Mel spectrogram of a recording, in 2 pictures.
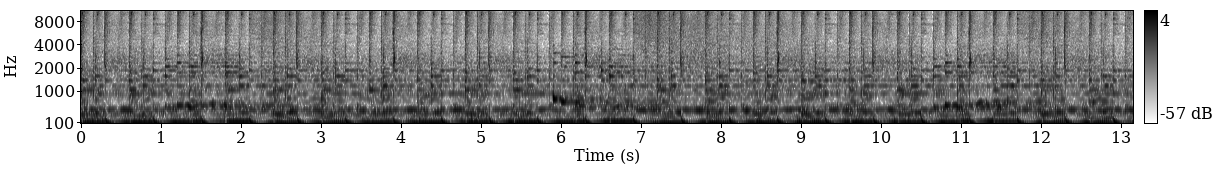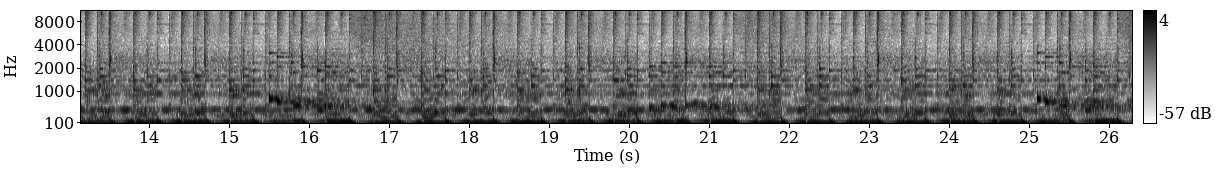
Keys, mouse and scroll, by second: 3.9 shift+click, 9.5 click, 11.7 middle click, 13.0 click, 14.3 middle click, 15.5 alt+a, 16.8 l, 17.2 middle click, 18.1 s, 19.4 click, 21.2 click, 21.7 middle click, 23.2 middle click, 23.9 s, 24.7 click, 26.0 alt+a, 26.1 middle click.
